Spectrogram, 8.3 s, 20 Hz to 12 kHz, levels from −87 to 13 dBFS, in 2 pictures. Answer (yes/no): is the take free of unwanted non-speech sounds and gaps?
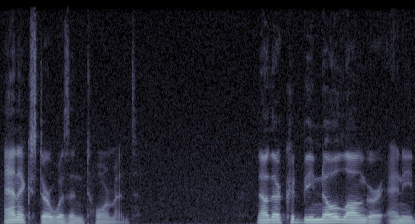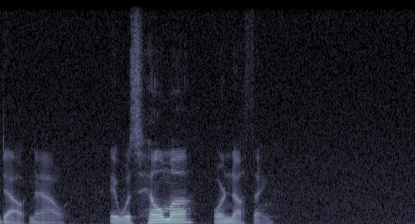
yes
